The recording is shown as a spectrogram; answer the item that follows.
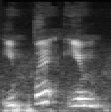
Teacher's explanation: மேலிதழும் கீழிதழும் பொருந்துவதால் பிறப்பவை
